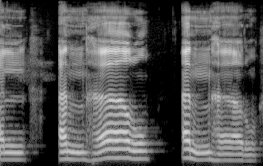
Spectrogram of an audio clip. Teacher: ہا کو آگے لام کے ساتھ ملانا ہے، تحتها الانہار، انہار، ان میں نون ساکن ہے، اظہار کے ساتھ پڑھیں گے، ہا کے اوپر کھڑا زبر ہے، کھینچیں گے، اور را کو موٹا کریں گے،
